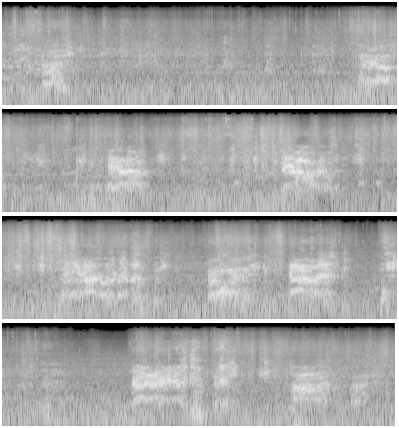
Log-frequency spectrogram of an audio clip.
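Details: Shelter dogs playing together in a yard at Pima Animal Care Center, Arizona, under handlers' watch; loud, sharp barks burst out in uneven bouts every one to three seconds, with human voices in the background.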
